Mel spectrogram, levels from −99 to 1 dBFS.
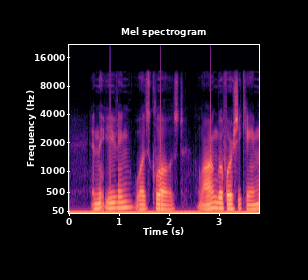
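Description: A DC offset runs through the whole speech clip. The waveform sits shifted away from zero by a constant amount. You cannot hear it as such. It shows as steady energy at the very bottom of the spectrum and eats into headroom.

At 0.81 s comes the first gap between chunks. A hole of 6.5 ms cuts in. The audio arrives in one-second chunks with silence left at each join. Nothing is lost, but the flow breaks.

At 0.97 s, compressed frames are skipped. The speech jumps ahead by about a tenth of a second. The jump points to a few missing frames of roughly 24 ms each.

The same chunk gap returns at 1.81 s and again at 2.82 s. Each is 6.5 ms long, about one second apart.

At 3.14 s, frames are skipped again. This jump is a little shorter, around 70 ms.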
